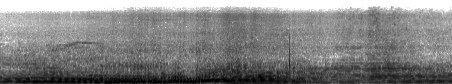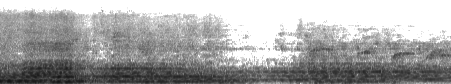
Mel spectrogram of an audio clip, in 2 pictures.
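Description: A motor vehicle's engine passing close by on the road, loudest and sweeping in pitch during the first six seconds, then a fainter steady engine hum that drops away near the end.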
